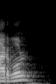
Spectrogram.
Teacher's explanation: la palabra árbol la pronuncio con una fuerza especial en la sílaba ar, la primera sílaba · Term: acento prosódico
